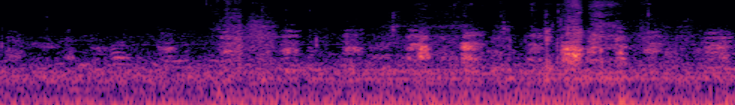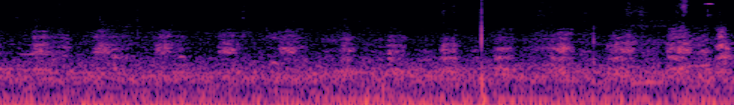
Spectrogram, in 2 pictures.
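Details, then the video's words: Rapid, breathy panting pulses, roughly three per second, from a young Sheepadoodle and an Old English Sheepdog playing together, over a steady low rumble with brief snorts mixed in. "Oliver still Loves to Play with his Best Friend, Bentley the Old English Sheepdog"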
